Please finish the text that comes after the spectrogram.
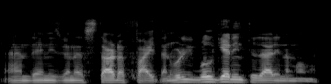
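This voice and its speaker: A man's voice: sits low, steady tone, fast talker. A man with a chatty manner hosting a casual live tutorial, often checking in with his listeners as he teaches. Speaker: host teaching game quest design. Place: live stream over online voice chat.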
